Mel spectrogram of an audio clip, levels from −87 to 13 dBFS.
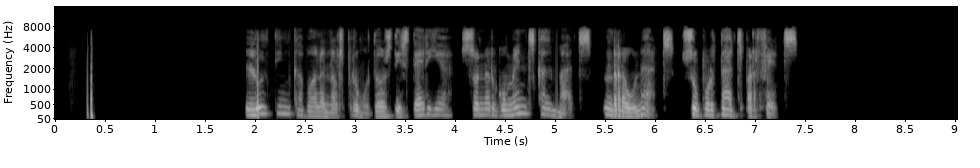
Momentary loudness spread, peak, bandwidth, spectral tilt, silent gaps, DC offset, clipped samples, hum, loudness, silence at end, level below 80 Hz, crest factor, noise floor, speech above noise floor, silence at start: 10 LU; -8 dBFS; 8.4 kHz; -3 dB/octave; 3.99-4.06 s, 5.38-5.48 s, 6.20-6.27 s; under 0.1%; under 0.1%; none; -26 LUFS; 1.6 s; -62 dBFS; 22 dB; under -90 dBFS; over 63 dB; 1.9 s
